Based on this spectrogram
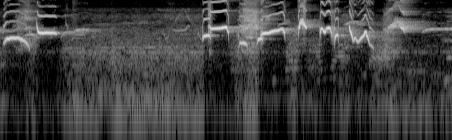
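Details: Oriental magpie-robin singing a lure song to make silent birds sing: one swooping whistle, a quiet gap with faint low hum, then a busy stretch of sharp, quickly changing whistled notes.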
